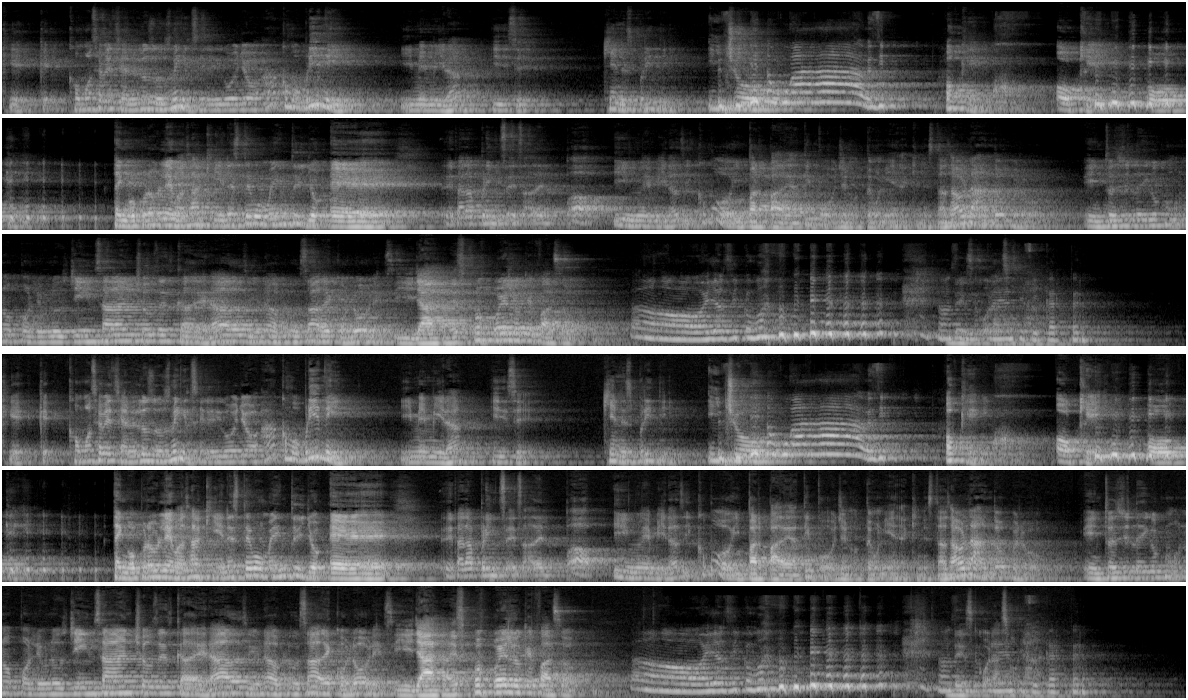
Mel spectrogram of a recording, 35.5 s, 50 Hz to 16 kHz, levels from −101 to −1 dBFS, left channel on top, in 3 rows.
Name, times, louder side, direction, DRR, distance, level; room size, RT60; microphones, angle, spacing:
voice 1, 0.0-3.4 4.0-4.6 4.9-5.3 6.0-6.8 7.1-7.6 9.4-9.9 10.5-11.0 11.5-11.7 13.0-22.2 22.7-29.4 33.1-34.1, right 2 dB, 60° right, 3 dB, 1.2 m, -32 dB
voice 2, 7.2-8.8 9.9-10.3 10.9-11.4 11.9-12.0 12.2-12.3 13.2-13.3 21.2-21.8 30.0-32.2 32.4-34.5, equal, ahead, 2 dB, 0.6 m, -32 dB
19.5 x 9.7 x 3.0 m, 2.1 s
head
